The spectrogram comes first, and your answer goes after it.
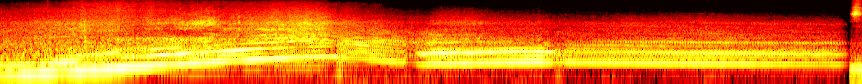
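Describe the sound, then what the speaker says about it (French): A Porsche Cayman R's naturally aspirated engine revs hard and loud up through the range, dips briefly at a shift, then climbs again and holds a high, steady drone, with no talk over it. "c'est la bande son du moteur atmosphérique"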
